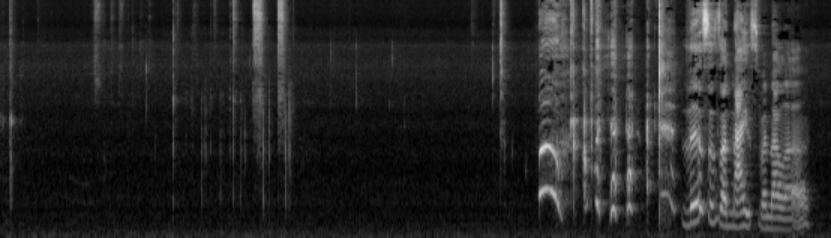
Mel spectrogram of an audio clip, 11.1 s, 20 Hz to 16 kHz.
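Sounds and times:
pump bottle spraying: 3.0s - 3.9s
woman vocalising delightedly: 7.2s - 7.7s.

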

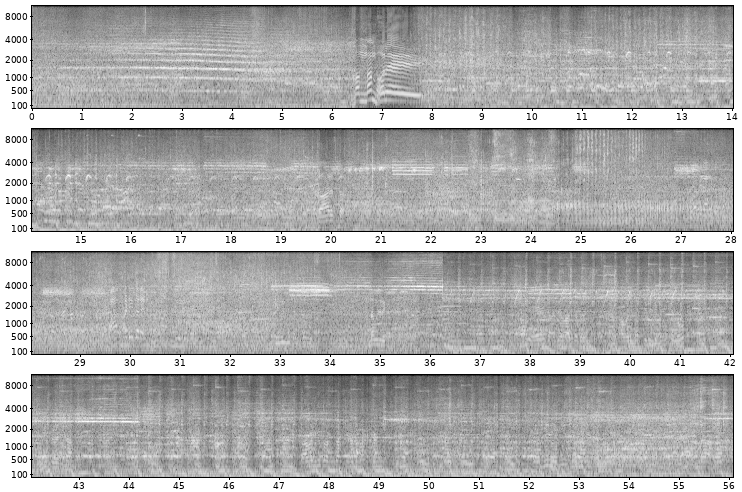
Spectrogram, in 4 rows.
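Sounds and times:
crowd voices: 0.0s - 56.0s
motorcycle engines passing: 0.0s - 56.0s
road and wind noise: 0.0s - 56.0s.

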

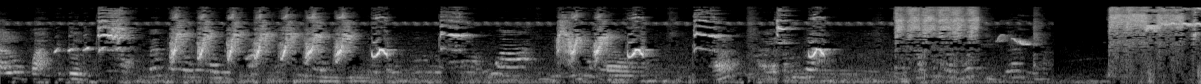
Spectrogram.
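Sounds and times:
bird singing varied song: 0.1s - 12.0s.

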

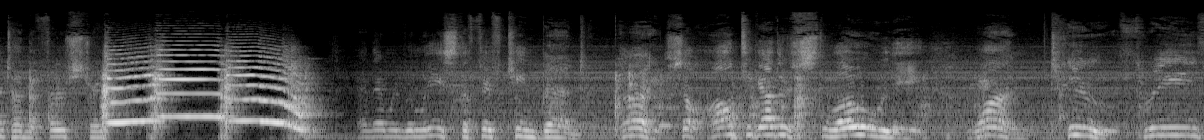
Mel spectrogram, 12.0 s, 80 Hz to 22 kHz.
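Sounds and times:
electric guitar string bends: 0.2s - 4.4s, 5.4s - 10.5s.

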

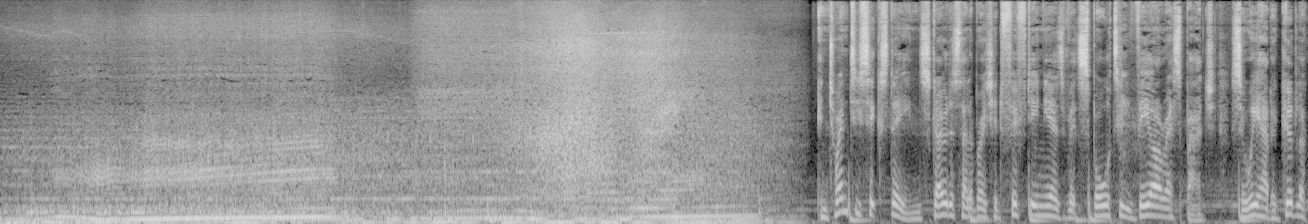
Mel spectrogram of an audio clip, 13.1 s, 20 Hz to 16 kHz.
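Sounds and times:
car engine accelerating: 0.0s - 8.1s
wind and road noise: 0.0s - 8.1s.

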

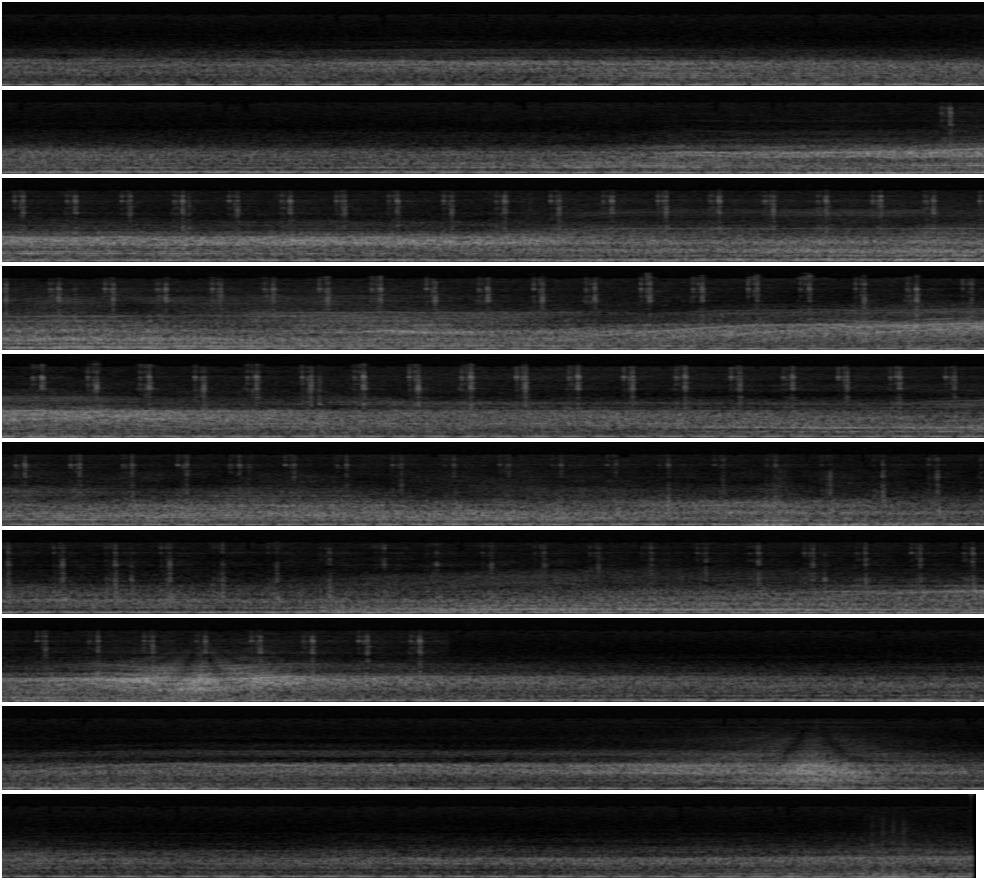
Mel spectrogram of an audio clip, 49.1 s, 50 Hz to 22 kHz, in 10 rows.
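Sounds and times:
low hum: 8.0s - 41.8s, 43.3s - 49.0s
clock-like ticking: 9.2s - 37.4s.

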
